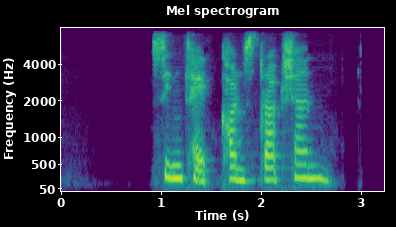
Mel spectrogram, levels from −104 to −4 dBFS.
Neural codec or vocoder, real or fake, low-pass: codec, 16 kHz, 16 kbps, FunCodec, trained on LibriTTS, 50 frames a second; fake; 7.2 kHz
